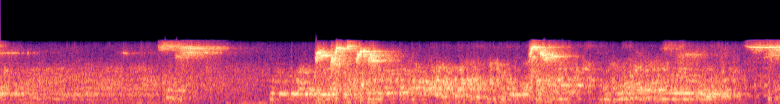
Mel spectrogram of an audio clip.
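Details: Red-whiskered bulbul song: short bright warbled phrases repeated every second or two, amid a steady low background chatter of other sounds.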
